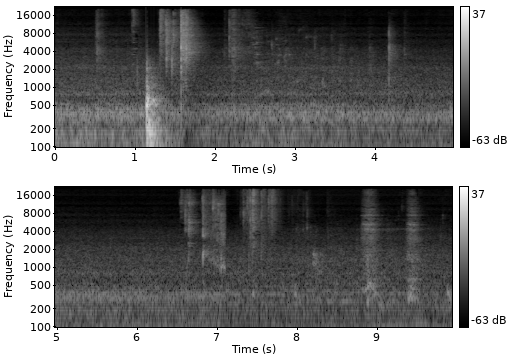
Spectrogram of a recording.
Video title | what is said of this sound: #shortsviral #shorts | Crispy talaga. Maririnig mo yung tunog ng crispy lechon pork belly.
